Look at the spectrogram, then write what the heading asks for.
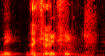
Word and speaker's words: Nikic: Nikic.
